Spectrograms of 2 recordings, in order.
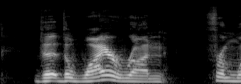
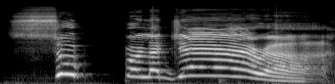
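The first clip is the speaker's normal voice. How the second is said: Superleggera belted out much higher, louder and very slow, Italian style; hammed-up Italian pronunciation; 14 semitones higher, 10 dB louder, much slower than usual. Shown as a demonstration. Naming the propellers, shouting Superleggera in a showy Italian accent. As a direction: stretch Superleggera with a big showy Italian flourish. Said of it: "I said it like an American with a proper R".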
